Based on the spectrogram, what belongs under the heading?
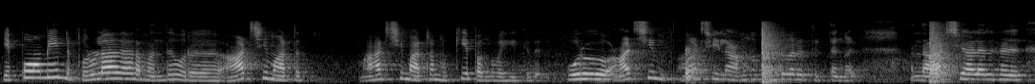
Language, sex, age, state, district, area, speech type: Tamil, female, 30-45, Tamil Nadu, Salem, urban, spontaneous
